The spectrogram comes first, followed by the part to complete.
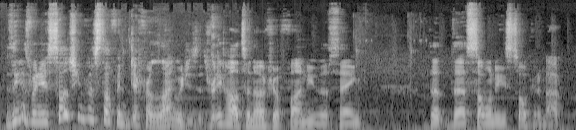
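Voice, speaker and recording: A man's voice: mid-range voice, big pitch swings, very fast, darkish tone, faint music behind. A man casting a live esports stream, chatting upbeat and directly to viewers. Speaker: esports caster.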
